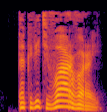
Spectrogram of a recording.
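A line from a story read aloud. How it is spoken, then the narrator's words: Quiet reminder. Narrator (Russian): тихо напомнила любимому Надя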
